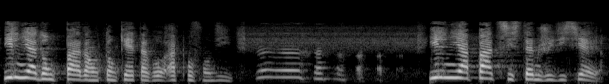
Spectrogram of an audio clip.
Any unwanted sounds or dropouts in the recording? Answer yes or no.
yes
